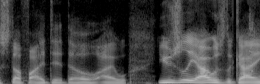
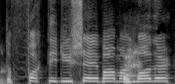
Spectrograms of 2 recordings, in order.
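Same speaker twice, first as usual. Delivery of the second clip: put-on drunk aggression; 12 semitones higher, 3 dB louder than usual. Drunk picking a fight.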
